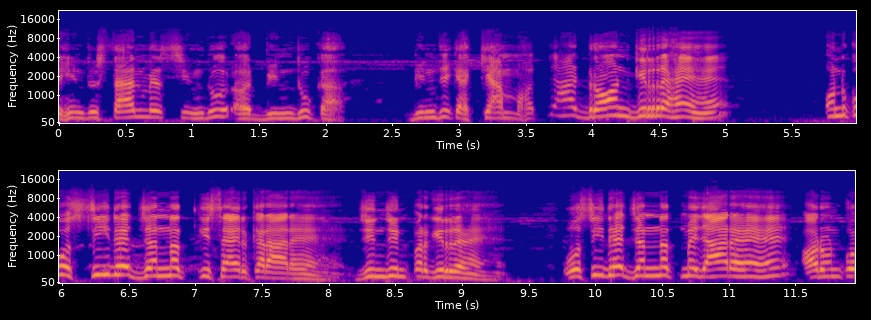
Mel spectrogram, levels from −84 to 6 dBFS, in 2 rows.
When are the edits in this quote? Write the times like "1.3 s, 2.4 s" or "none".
3.9 s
